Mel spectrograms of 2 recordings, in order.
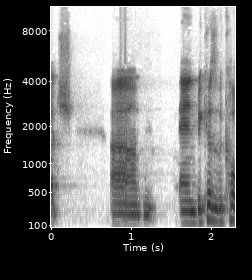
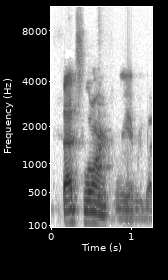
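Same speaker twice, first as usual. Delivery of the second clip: usual speaking voice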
